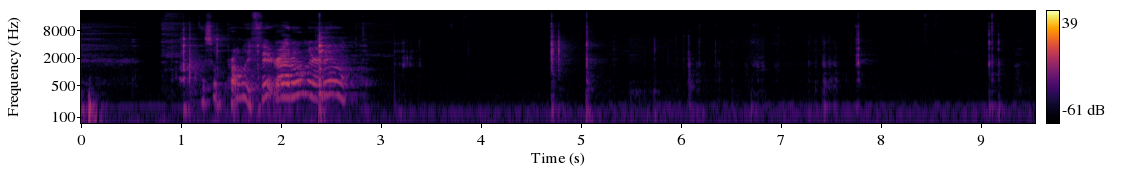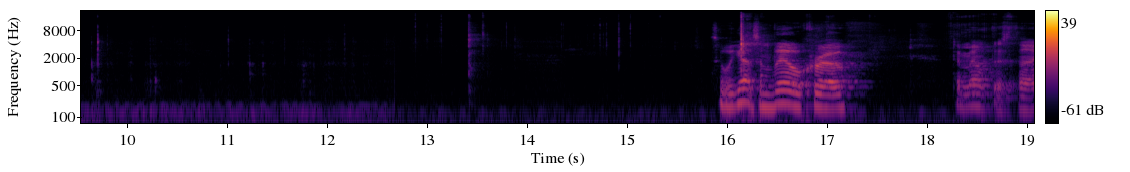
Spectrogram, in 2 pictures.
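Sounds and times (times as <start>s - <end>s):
low steady hum: 0.0s - 19.0s
plastic parts clicking and tapping: 4.7s - 15.2s.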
